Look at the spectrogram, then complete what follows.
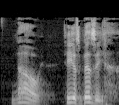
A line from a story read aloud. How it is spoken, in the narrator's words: whispered the child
